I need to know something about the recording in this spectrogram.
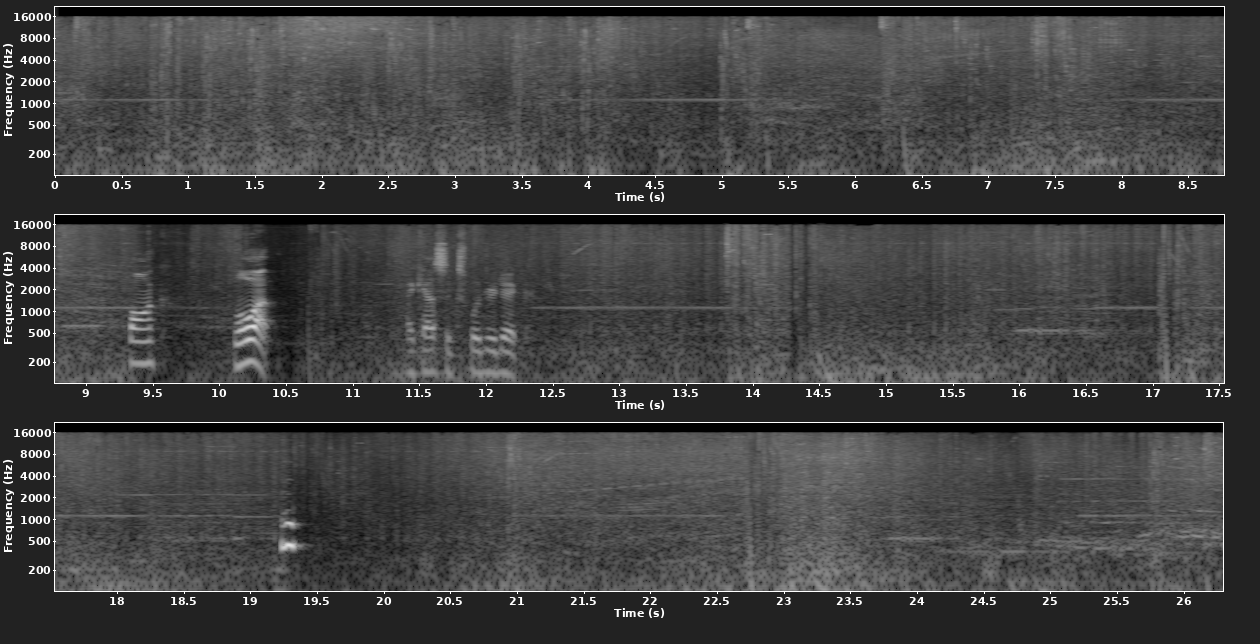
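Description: Gunfire and blasts from a game crackle throughout.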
